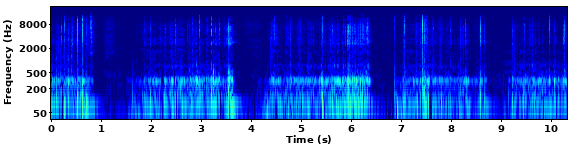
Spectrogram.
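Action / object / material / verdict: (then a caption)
scrape / knit fabric microphone cover / fabric / none. Long red nails scratch and tap a medium-sized microphone with a dark knit mesh fabric cover held up close. The result is dense, close-up bursts of scratchy, rustling friction with a heavy low rumble and bright ticks on top. The bursts are separated by brief quiet pauses.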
